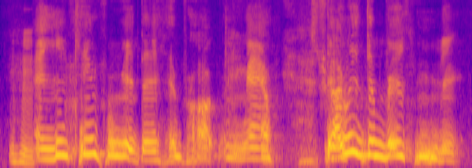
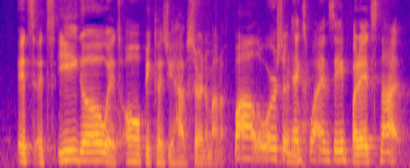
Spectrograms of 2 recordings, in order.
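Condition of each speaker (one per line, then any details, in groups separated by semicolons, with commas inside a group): Cerebral palsy; neck surgery went badly
No condition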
